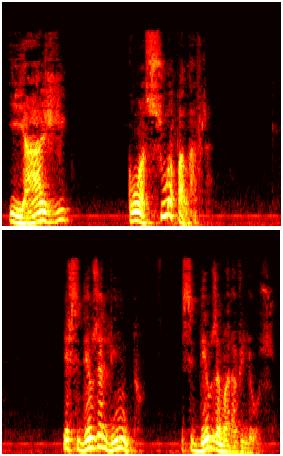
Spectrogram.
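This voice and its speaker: Man, pastor, sermon, animated wide pitch, warm dark tone, earnest emphatic pauses.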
